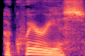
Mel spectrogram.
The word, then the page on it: Aquarius: American English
